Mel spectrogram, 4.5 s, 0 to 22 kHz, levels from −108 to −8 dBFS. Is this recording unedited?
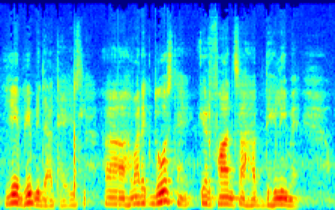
no; 1 cut; at 1.0 s

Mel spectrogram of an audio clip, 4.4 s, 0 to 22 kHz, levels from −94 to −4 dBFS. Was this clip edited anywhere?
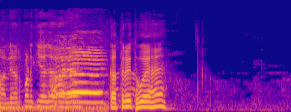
yes; 1 cut; at 1.6 s

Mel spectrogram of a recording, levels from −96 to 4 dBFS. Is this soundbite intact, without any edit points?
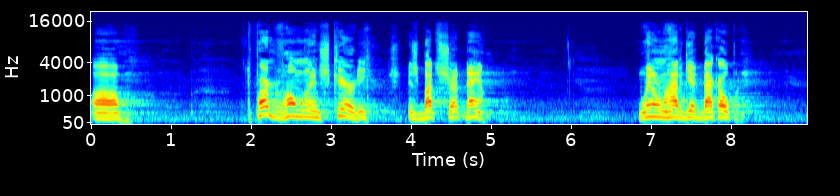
yes; 0 cuts

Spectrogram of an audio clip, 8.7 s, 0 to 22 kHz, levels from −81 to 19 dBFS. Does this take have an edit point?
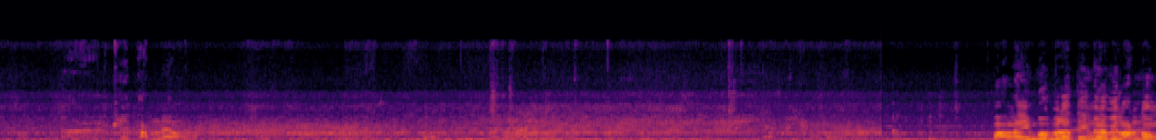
yes; 1 cut; at 6.6 s

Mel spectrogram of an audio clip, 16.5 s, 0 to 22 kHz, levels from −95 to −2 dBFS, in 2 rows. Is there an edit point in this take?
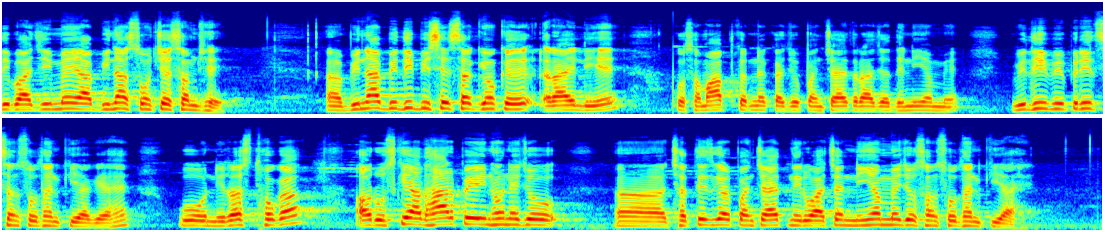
yes; 1 cut; at 4.9 s

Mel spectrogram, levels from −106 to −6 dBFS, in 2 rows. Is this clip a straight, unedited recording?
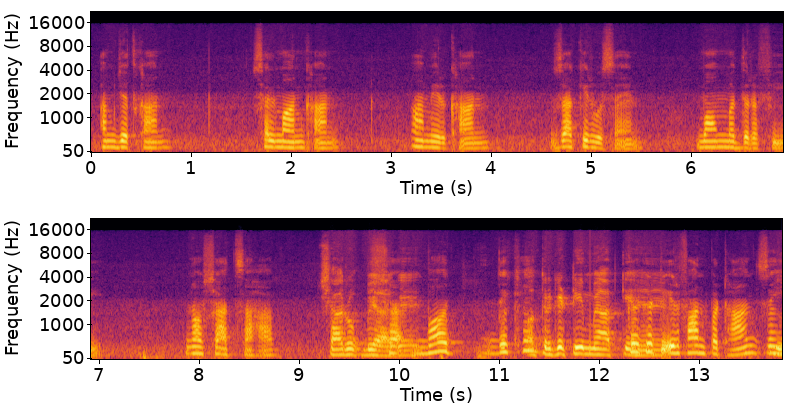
yes; 0 cuts

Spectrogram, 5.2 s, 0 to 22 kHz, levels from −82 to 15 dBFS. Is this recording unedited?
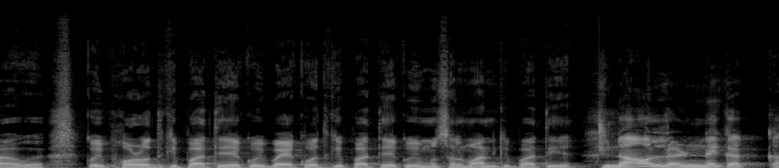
no; 1 cut; at 3.9 s

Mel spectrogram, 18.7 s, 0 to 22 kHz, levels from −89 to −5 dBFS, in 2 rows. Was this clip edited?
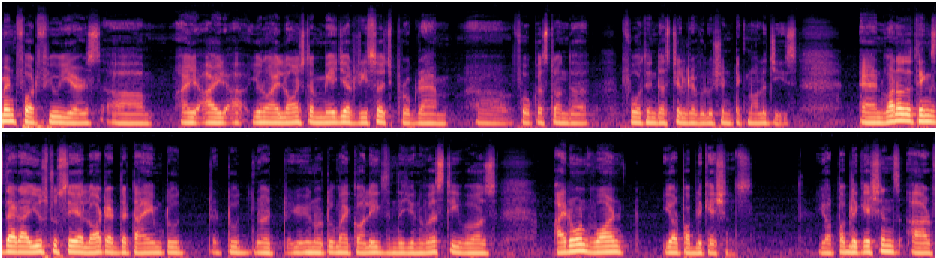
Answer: no; 0 cuts

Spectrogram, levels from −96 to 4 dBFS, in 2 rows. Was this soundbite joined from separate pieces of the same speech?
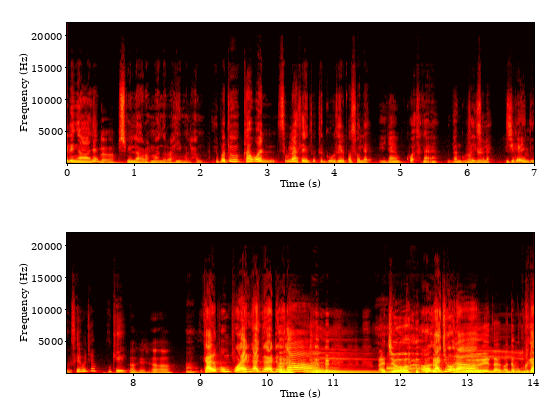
yes; 4 cuts; at 2.1 s, 4.6 s, 5.7 s, 6.5 s

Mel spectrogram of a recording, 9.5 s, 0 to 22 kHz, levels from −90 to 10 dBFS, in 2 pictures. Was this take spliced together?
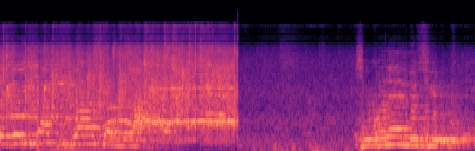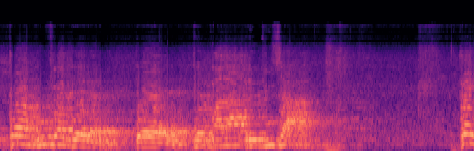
yes; 1 cut; at 2.4 s

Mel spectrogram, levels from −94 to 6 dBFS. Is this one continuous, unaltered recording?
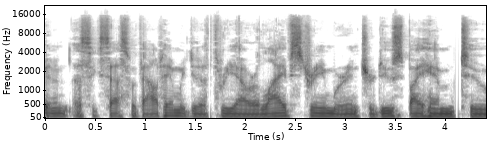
yes; 0 cuts

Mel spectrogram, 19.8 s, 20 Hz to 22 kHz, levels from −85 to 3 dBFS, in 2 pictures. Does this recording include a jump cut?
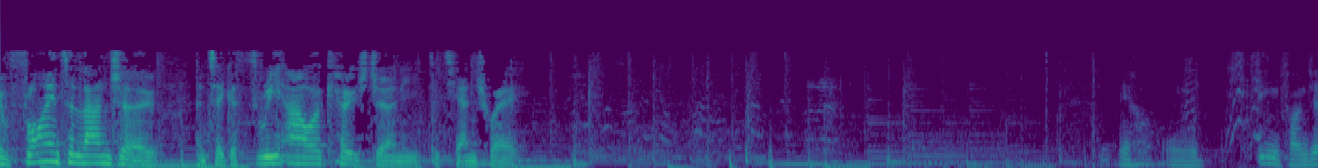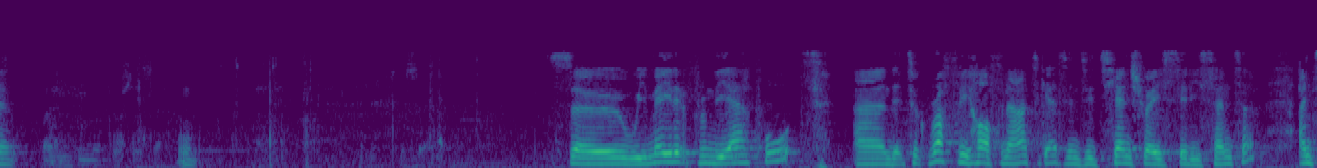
yes; 1 cut; at 13.4 s

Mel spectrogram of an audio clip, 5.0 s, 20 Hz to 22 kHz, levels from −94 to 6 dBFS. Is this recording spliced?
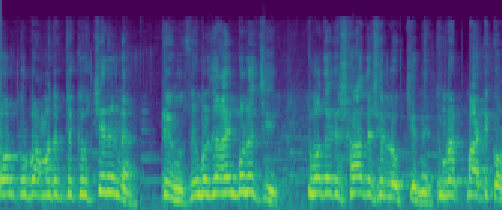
yes; 1 cut; at 1.6 s

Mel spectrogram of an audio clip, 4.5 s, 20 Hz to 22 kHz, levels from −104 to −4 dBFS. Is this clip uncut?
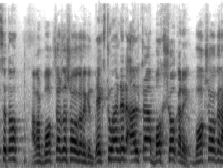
no; 1 cut; at 1.8 s

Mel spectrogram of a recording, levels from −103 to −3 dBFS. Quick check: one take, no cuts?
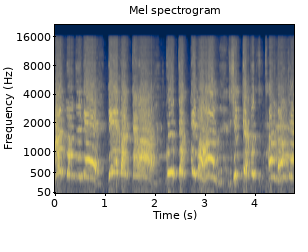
yes; 0 cuts

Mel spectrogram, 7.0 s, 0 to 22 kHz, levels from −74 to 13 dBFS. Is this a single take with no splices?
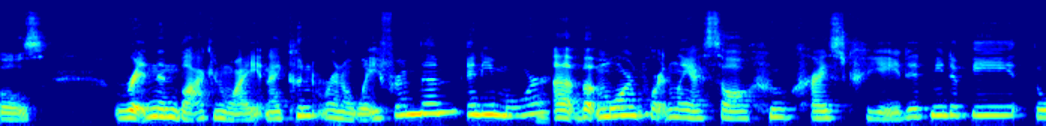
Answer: no; 1 cut; at 3.6 s

